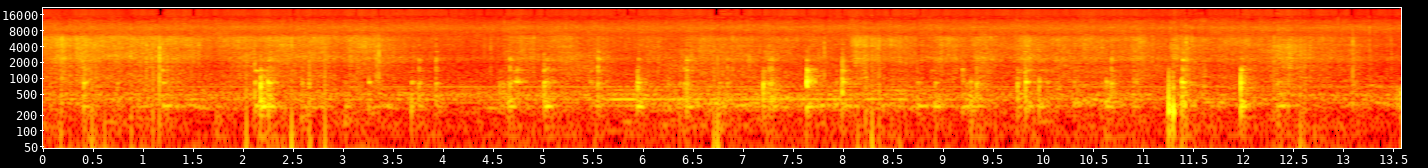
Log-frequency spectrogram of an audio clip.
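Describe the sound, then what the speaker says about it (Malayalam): Onions sizzling and frying in a pan with curry leaves, stirred with steady scraping and clinking of the spoon throughout, close and continuous with no talking, while cooking a green peas curry. "ഇനി ഇതിലോട്ട് ഉള്ളി ഒന്ന് നിറം മാറുന്നത് വരെ ഒരു ബ്രൗൺ കളർ ആവുന്നത് വരെ ഇതിങ്ങനെ ചിന്തിക്കൊണ്ടിരിക്കുകയാണ്"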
